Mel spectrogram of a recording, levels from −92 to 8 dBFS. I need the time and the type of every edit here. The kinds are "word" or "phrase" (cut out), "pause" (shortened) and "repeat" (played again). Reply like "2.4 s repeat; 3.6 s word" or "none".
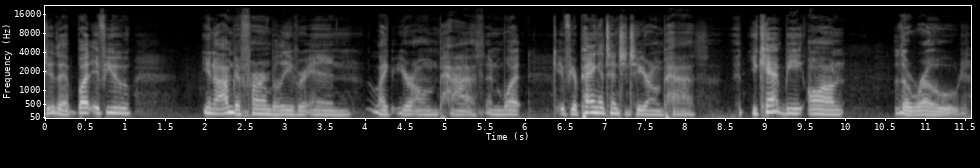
2.4 s word; 4.3 s word; 6.3 s word; 8.7 s word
